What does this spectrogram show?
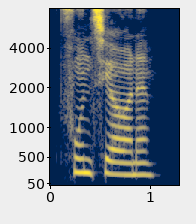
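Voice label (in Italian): "funtzione", lingua sarda, female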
